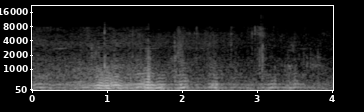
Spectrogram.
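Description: Honeybees buzzing around their exposed wild comb as the comb is handled: a steady low drone.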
